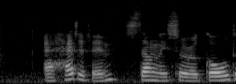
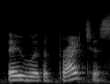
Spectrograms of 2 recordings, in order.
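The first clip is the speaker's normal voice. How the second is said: usual speaking voice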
